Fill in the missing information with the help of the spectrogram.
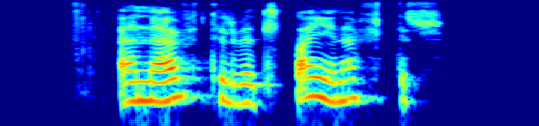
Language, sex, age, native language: Icelandic, female, 40-49, Icelandic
